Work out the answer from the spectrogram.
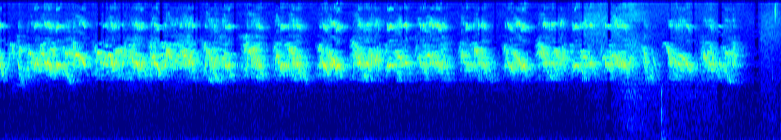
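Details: House sparrows, recorded as training data for a machine-learning bird-call classifier, chirp in a steady, overlapping chatter of about three bright chirps a second with no pause, over a faint hum.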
